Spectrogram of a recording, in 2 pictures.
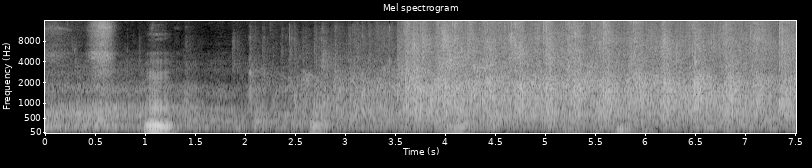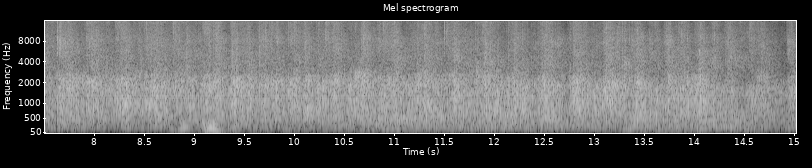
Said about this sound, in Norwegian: Ja, du fikk en velfortjent applaus.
